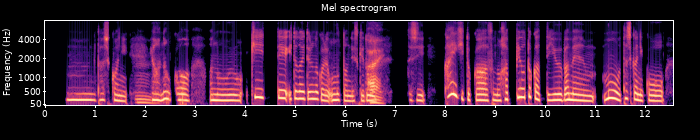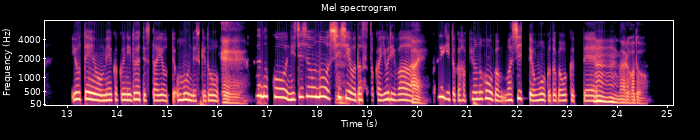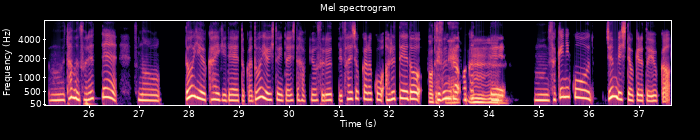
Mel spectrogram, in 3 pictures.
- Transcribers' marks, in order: tapping; other background noise
- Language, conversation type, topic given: Japanese, advice, 短時間で会議や発表の要点を明確に伝えるには、どうすればよいですか？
